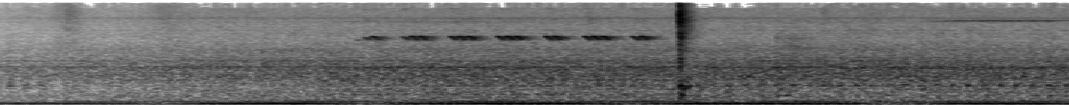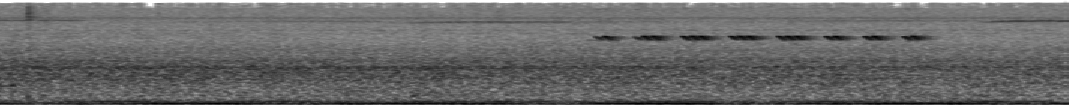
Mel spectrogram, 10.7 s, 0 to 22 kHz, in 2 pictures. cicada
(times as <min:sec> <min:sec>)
0:01.8 0:03.4, 0:08.3 0:10.2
